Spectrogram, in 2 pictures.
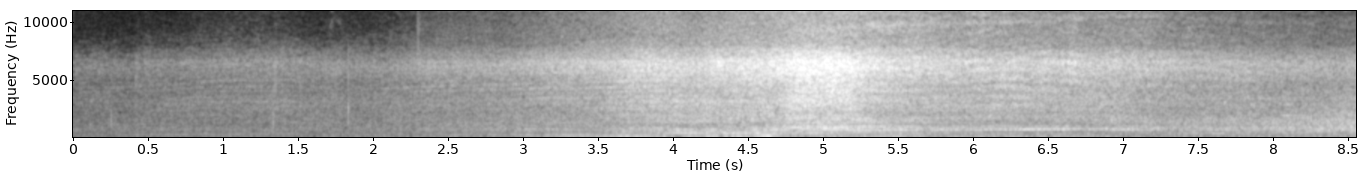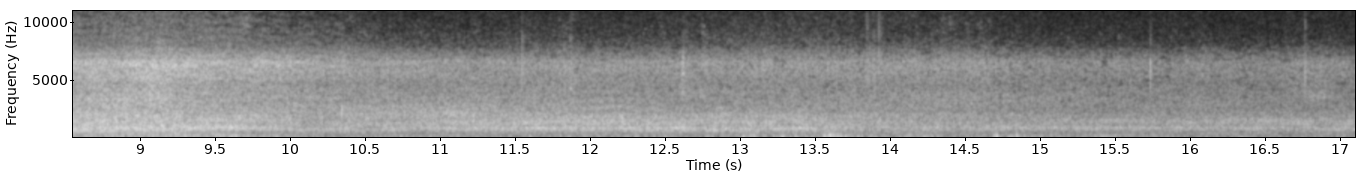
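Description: Street traffic: a motor vehicle passes close by, its engine tone and tyre noise swelling to a peak about four to five seconds in and then fading. Steady road traffic noise follows, with a few short knocks near the end.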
